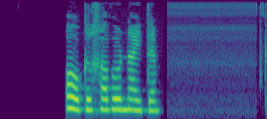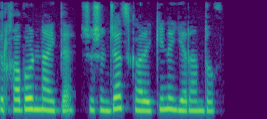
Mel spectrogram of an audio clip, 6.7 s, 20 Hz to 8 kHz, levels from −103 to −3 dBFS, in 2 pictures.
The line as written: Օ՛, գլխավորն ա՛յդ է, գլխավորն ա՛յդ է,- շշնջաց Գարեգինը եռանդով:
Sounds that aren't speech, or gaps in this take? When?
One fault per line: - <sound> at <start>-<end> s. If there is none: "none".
none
